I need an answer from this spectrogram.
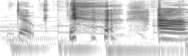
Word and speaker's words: Doak: my name is Miss Doak. I put it up here. A lot of people get confused on how to say it. It's literally like an oak tree with a D. Doak.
